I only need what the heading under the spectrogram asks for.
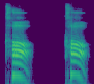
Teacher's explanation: ख यानी कि बहुत ज्यादा देर तक हमने सांस बाहर रखी, हमारी जो सांसों की आवश्यकता पड़ी, हमारे जो प्राण की आवश्यकता पड़ी वो ज्यादा पड़ी, तो इस वजह से ये महाप्राण है।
